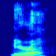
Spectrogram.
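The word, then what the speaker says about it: Mira: Um Mara Maria is how you say her name? Mera. Mera.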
